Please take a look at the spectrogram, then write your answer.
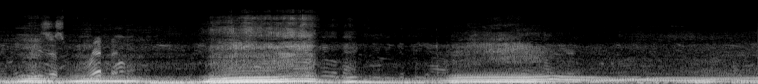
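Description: A turbocharged dune buggy engine revs hard in repeated bursts, rising and falling in pitch as it accelerates, loud and close, with voices talking over parts of it.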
